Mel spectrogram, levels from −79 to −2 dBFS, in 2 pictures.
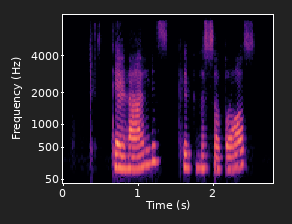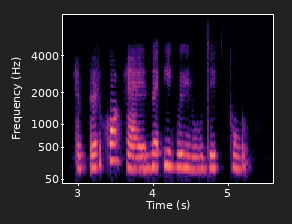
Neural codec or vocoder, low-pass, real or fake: codec, 16 kHz, 1 kbps, FreqCodec, smaller model; 7.2 kHz; fake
